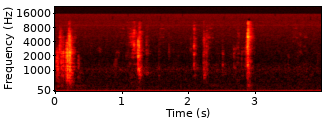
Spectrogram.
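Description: Tarot cards being handled and shuffled on a table: a few short, sharp card snaps and taps spaced about a second apart, the loudest just at the start.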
